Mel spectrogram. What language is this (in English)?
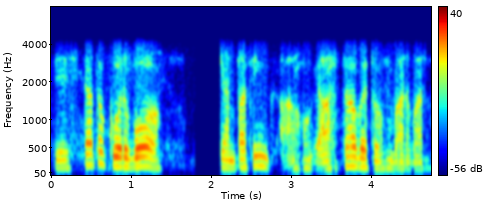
Bangla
